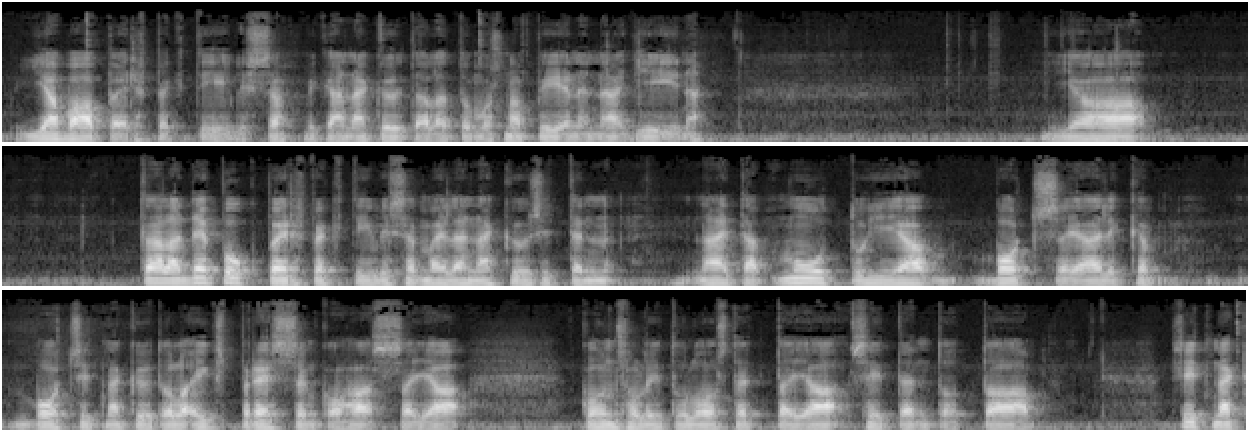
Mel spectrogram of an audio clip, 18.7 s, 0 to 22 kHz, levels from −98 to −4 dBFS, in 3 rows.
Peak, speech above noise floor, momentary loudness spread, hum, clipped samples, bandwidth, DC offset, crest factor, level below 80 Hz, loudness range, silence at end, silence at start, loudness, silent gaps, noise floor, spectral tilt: -2 dBFS; 27 dB; 11 LU; none; under 0.1%; 16 kHz; under 0.1%; 20 dB; -50 dBFS; 5 LU; 0 s; 0.05 s; -24 LUFS; none; -50 dBFS; -6 dB/octave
